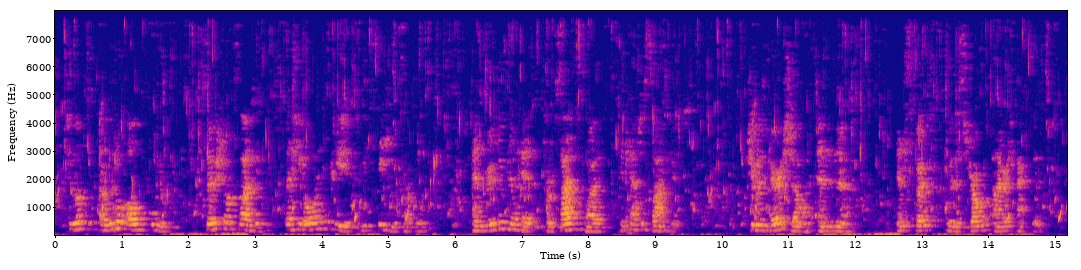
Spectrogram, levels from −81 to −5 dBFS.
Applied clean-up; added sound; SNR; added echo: classical method WPE with log-MMSE.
